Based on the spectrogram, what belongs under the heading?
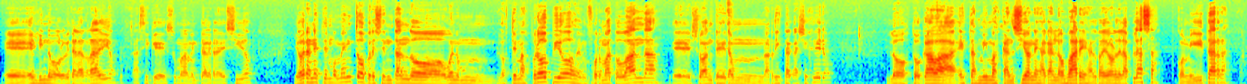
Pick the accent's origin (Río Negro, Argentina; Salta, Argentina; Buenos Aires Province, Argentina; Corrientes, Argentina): Río Negro, Argentina; Cipolletti; also born or lived in Fernández Oro; en Cipolletti, los dos. Y vivimos mucho tiempo en una ciudad cercana que es Fernández Oro, está en Neuquén Capital, por ahí todo medio cerquita.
